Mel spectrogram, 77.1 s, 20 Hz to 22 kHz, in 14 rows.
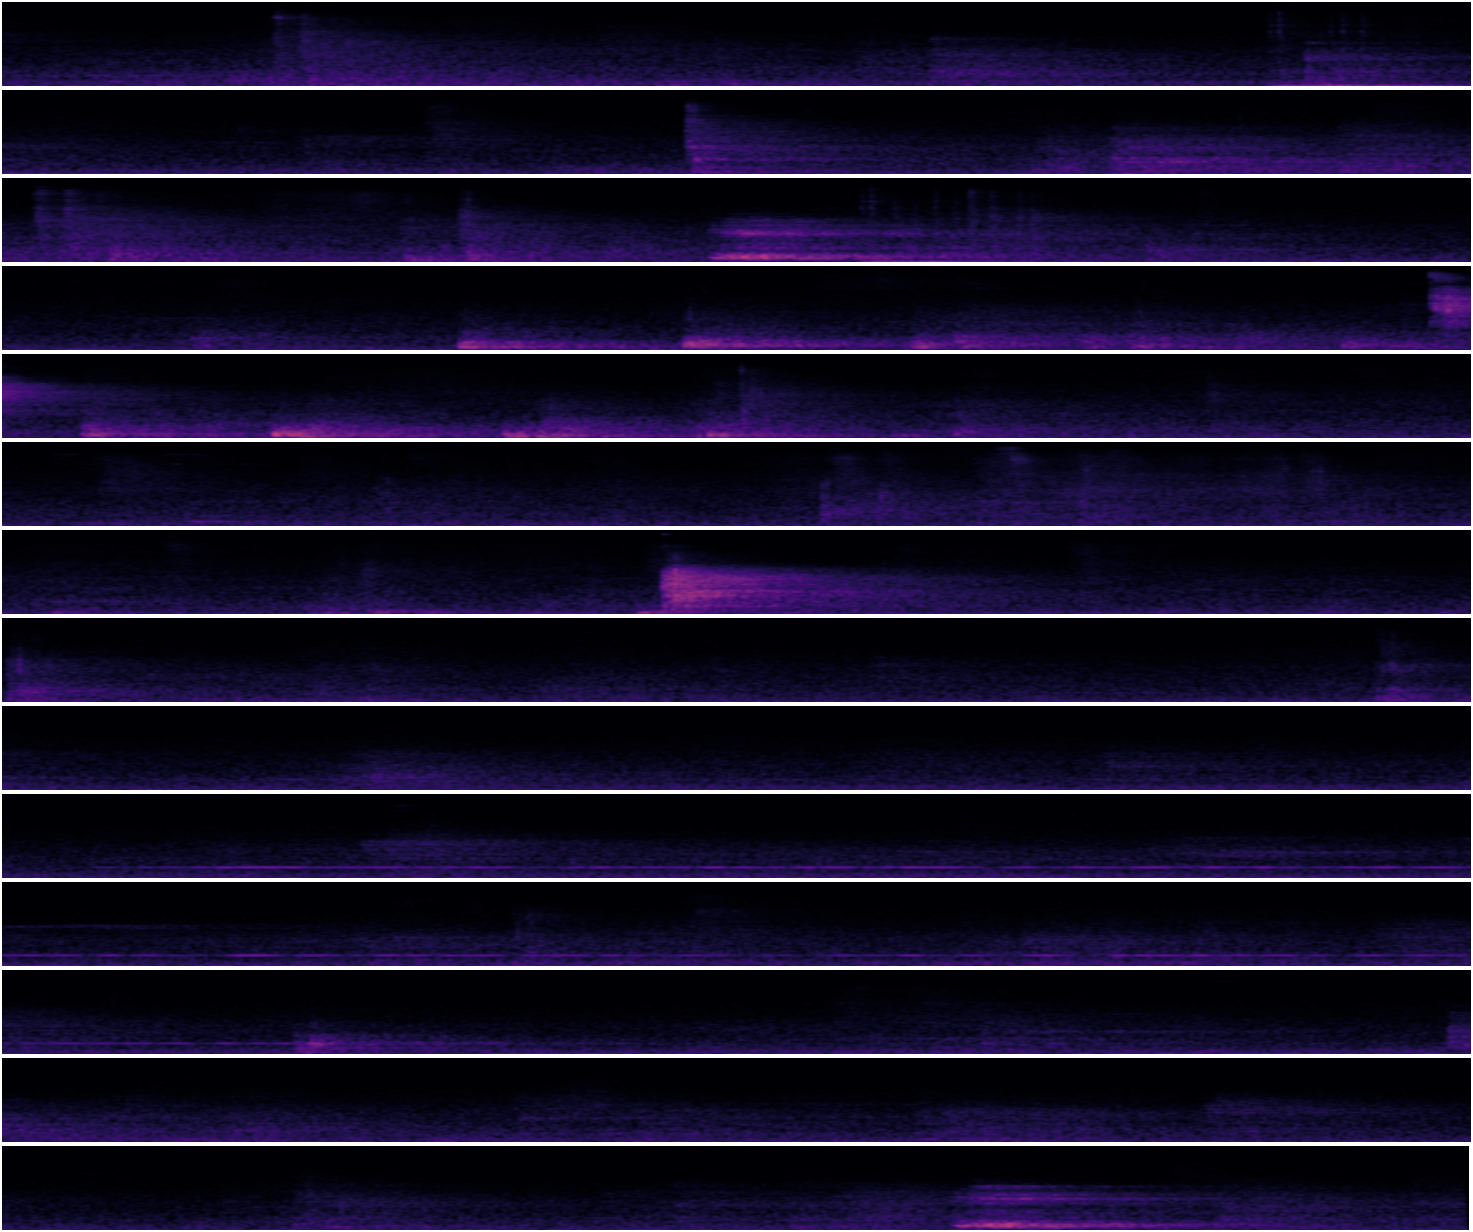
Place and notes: Župné námestie, Bratislava-Staré Mesto, Slovakia - Kostel sv. Štefana Uhorského
Interiér kostela, zvenku jsou slyšet kluci na skejtbordech
Bratislava, Slovensko, 16 February 2022, ~17:00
